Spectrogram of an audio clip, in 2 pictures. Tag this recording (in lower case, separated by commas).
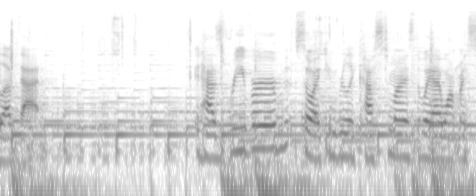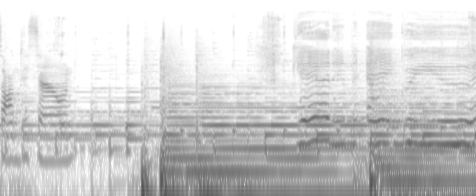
music, speech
